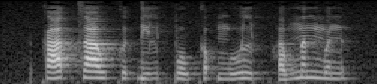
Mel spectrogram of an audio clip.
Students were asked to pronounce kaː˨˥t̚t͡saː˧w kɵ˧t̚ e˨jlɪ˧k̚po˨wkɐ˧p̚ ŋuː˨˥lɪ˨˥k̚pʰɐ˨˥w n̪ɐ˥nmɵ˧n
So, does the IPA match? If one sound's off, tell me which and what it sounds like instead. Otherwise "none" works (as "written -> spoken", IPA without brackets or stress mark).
ŋ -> m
